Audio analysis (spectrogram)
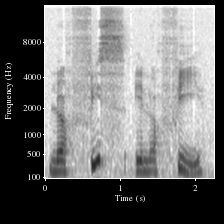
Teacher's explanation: So you have to remember to pronounce the S after fil, okay, because we are talking about the son.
